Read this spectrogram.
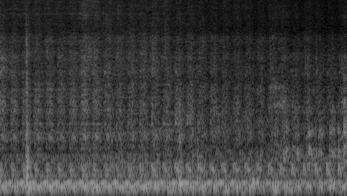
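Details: Boat inboard engine after rewiring, idling with a steady low thrum and even pulses, no knocks or squeals. Warning lights are out, the alternator is charging and the impeller still has life in it; normal idle.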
